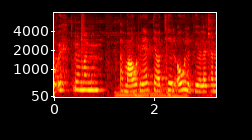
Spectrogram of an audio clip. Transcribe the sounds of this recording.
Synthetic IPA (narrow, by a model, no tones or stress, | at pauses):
wʔʏhpɾʏnanʏm | ɛmaːwrɛːcaat̪ʰɪlʔoːwlɪpʰʏlejkana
